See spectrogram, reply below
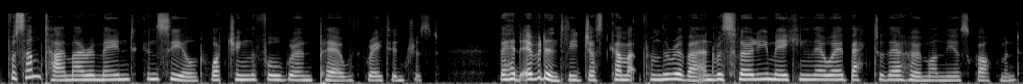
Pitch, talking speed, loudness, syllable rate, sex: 210 Hz, 210 wpm, -19 LUFS, 5.5 syllables/s, female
